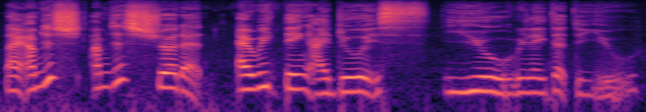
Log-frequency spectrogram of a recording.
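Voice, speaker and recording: Woman in her twenties, soft and giggly, gravelly fry. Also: mid-range voice, moderate pace. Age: 20s. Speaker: podcast guest. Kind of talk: casual chat.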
